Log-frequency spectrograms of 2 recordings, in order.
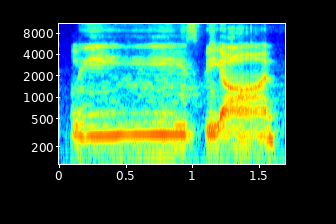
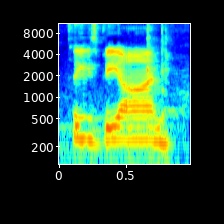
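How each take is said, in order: First: High, soft, slow begging; slow drawn-out plea. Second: Soft high-pitched plea; high soft pleading. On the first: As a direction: stretch it out, begging softly. Repeats the plea more slowly. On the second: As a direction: beg quietly, up high. Begging the stream to work. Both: Real, not acted.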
